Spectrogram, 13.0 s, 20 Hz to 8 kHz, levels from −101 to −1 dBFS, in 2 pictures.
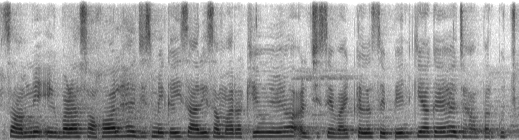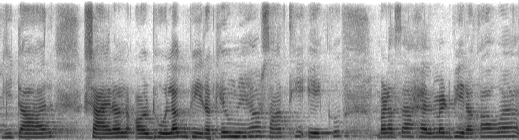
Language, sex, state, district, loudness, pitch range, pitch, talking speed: Hindi, female, Bihar, Jamui, -17 LUFS, 220-245 Hz, 230 Hz, 205 wpm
